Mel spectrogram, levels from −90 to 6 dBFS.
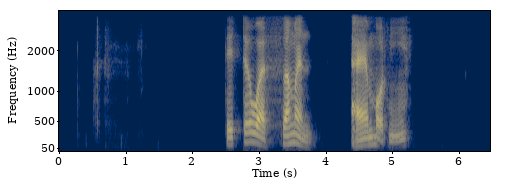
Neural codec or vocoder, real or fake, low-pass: codec, 16 kHz, 1 kbps, X-Codec, WavLM features, trained on Multilingual LibriSpeech; fake; 3.6 kHz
